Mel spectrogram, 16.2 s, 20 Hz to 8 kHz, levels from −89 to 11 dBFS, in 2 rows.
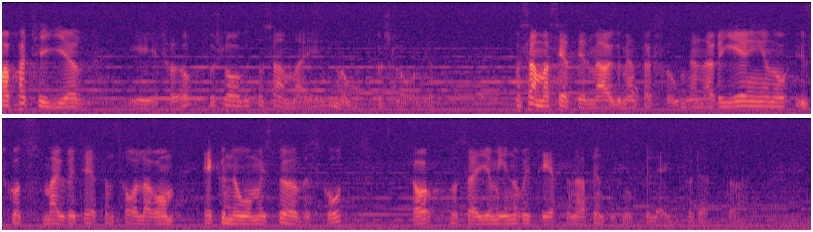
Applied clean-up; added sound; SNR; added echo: none; Musical instrument; 13 dB; none.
